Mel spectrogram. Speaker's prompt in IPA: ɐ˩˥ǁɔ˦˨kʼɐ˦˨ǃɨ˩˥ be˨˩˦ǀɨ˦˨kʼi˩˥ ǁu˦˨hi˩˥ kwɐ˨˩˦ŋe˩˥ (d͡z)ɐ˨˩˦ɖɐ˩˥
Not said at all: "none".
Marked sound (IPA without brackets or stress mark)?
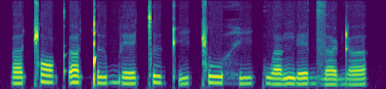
d͡z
